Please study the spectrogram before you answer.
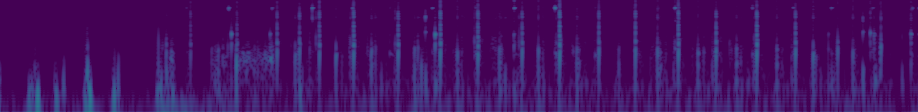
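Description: A small square clear glass perfume bottle, partly filled with liquid and carrying a printed label, is held in the hands and turned while fingernails tap and scratch across it. A quick, steady run of short, dry clicks comes over soft low thuds and a faint scratchy rustle, with almost no ring after each tap.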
